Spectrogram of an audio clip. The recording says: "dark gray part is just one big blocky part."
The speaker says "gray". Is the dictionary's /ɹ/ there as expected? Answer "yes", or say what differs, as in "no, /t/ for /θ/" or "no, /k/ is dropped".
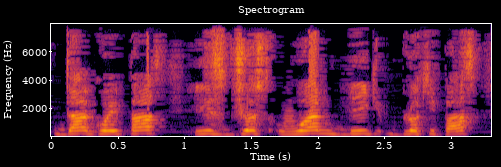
no, /w/ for /ɹ/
